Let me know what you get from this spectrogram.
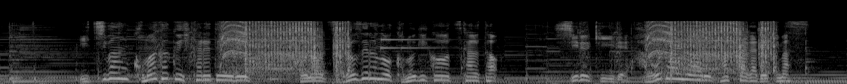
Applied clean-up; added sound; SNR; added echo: none; Drill; 2 dB; none.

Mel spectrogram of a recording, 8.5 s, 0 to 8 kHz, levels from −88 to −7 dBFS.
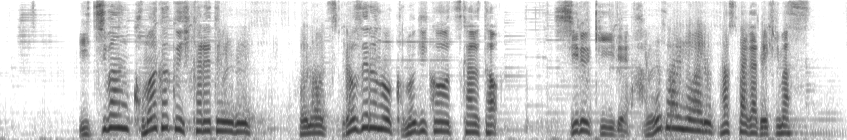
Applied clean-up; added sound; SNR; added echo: neural separator model SepFormer DNS4.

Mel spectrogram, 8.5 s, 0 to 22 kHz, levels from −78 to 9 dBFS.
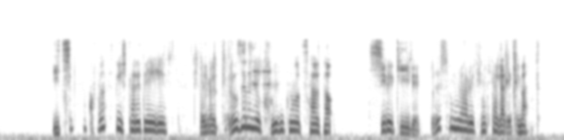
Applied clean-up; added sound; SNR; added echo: neural diffusion model UNIVERSE++.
